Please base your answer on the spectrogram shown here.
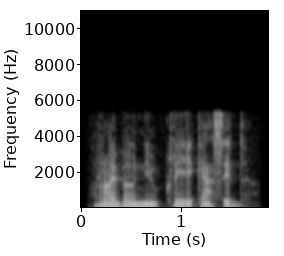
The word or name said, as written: ribonucleic acid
